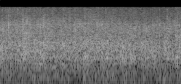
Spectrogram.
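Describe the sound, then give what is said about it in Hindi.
An audience at a talk claps loudly and steadily after the speaker asks for loud applause, a dense, continuous wash of many hands that holds an even level for a few seconds with no voices heard. “जोर से तालियां बजाएंगे.”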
